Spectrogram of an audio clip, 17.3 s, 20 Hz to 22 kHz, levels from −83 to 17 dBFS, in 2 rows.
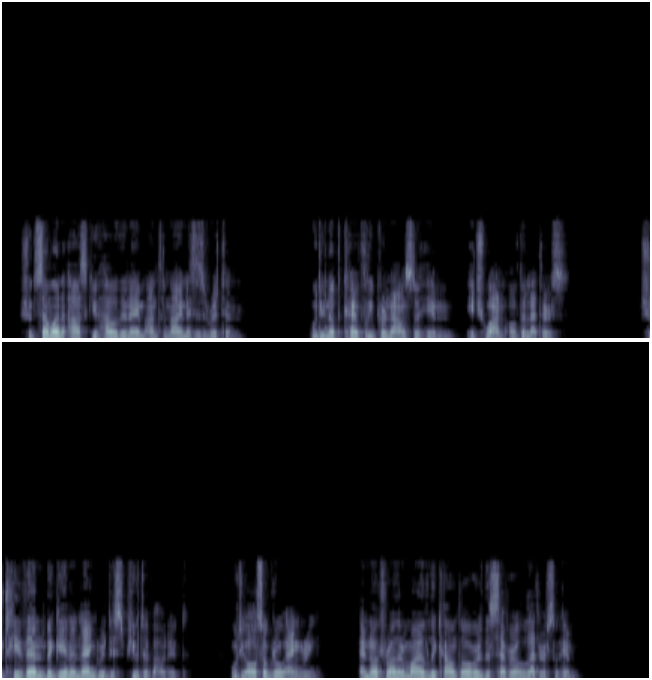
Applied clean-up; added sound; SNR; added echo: none; none; none; none.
